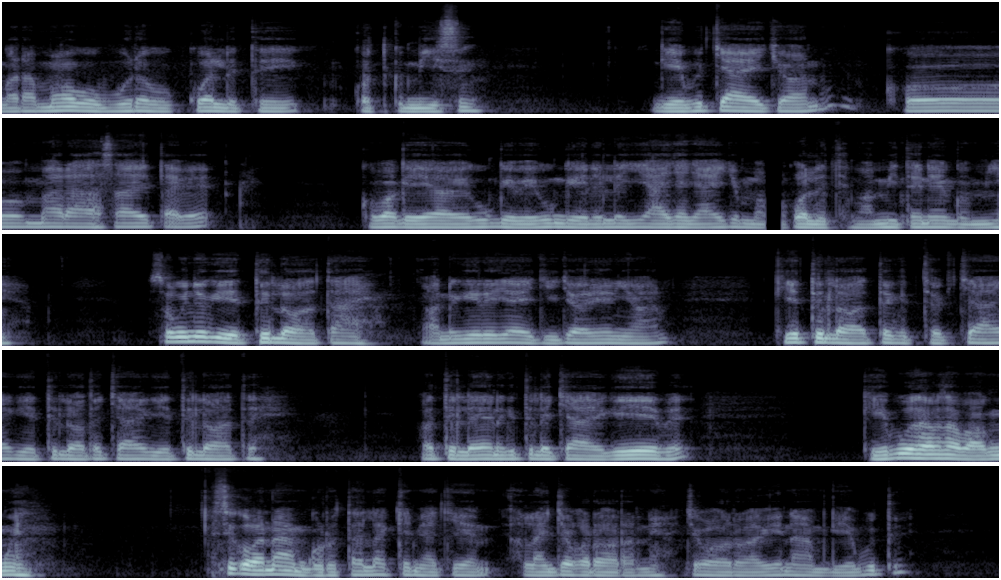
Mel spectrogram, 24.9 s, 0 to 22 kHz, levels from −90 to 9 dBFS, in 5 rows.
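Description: At 8.81 s the speech snaps to silence for about 0.13 s, returning at 8.94 s: a digital broadcast dropout, where the receiver muted after losing what sounds like two frames.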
